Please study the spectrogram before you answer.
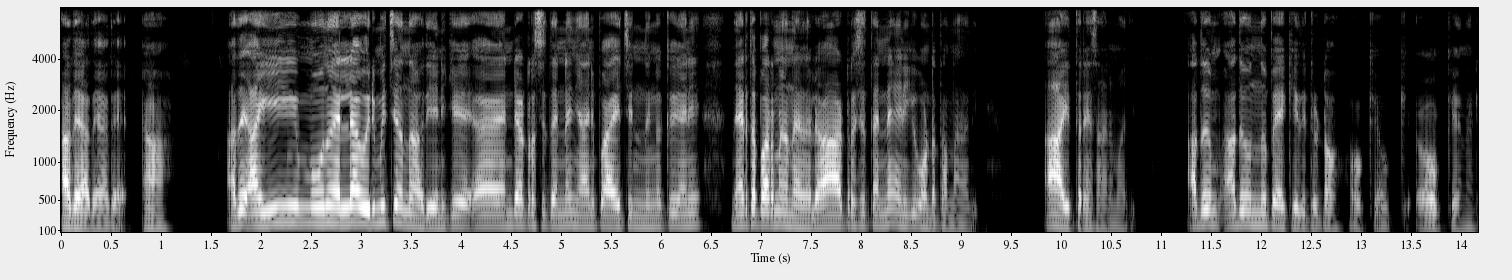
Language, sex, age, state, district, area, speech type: Malayalam, male, 30-45, Kerala, Kozhikode, urban, spontaneous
